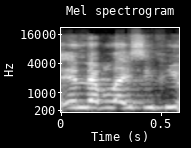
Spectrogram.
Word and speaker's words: NAACP: that no more it's supposed to be n aacp oh that's the proper way okay yes that's a proper way to say it uh but you know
